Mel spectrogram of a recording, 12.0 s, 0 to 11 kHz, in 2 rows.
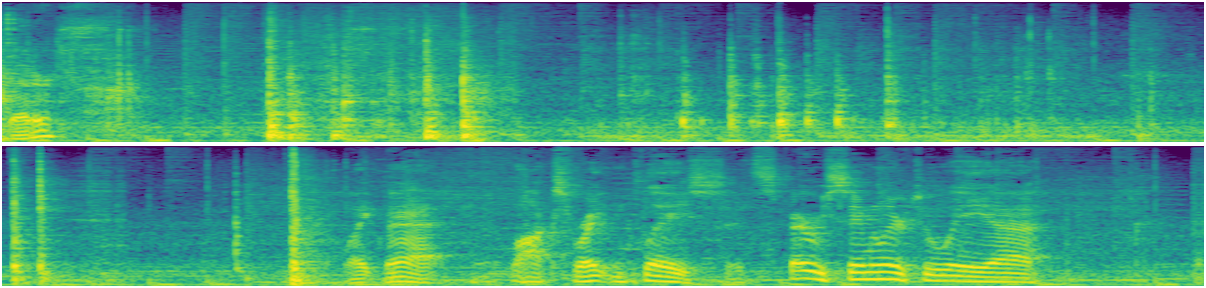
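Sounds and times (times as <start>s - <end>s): plastic clicks and knocks: 3.4s - 5.3s.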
